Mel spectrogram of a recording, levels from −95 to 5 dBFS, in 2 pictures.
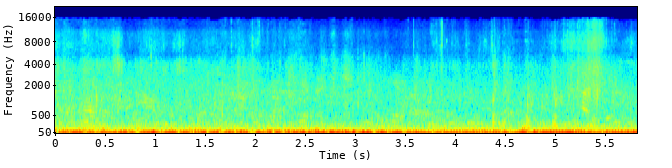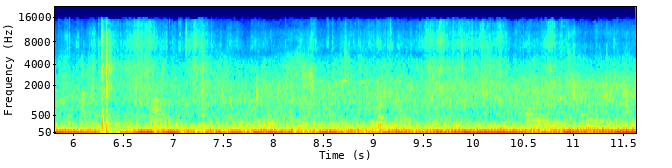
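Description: The clip is a recording of sounds, and nothing is technically wrong with it.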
